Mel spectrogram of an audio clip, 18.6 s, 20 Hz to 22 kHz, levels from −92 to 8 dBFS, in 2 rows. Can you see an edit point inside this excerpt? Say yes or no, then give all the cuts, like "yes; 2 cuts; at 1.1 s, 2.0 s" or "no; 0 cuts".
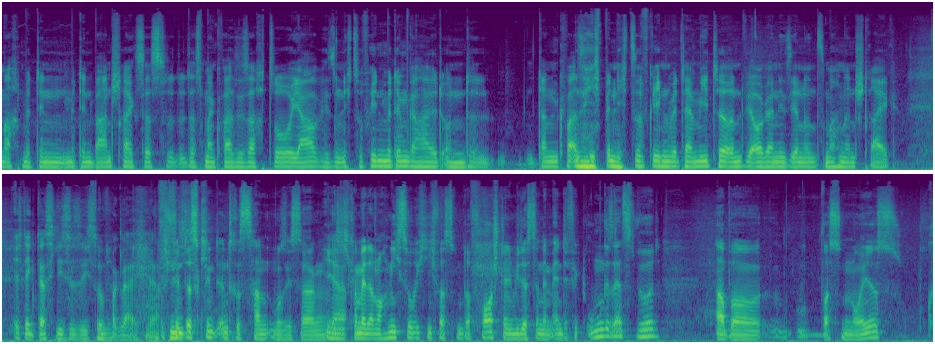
no; 0 cuts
